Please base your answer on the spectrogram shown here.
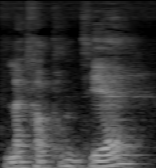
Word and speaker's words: Lecarpentier: And I'm going with my friend Ryan Lecarpentier. So that's just how I pronounce his name, although a lot of people say it differently, but I know the right way.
